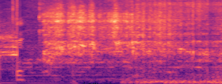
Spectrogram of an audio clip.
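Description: Yamaha motorcycle being started: a click, then the engine starts about a second in and runs loudly.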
